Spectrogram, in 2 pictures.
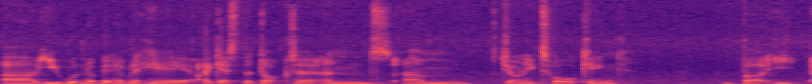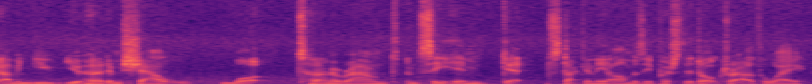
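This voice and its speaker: A man's voice: low-pitched, normal speed, a little hiss or hum, rough recording. A man improvising casual narration as game master, explaining things in a rambling, hedging way.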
